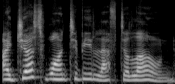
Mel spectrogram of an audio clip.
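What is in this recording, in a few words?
left alone, english, female; XBOX; civ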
